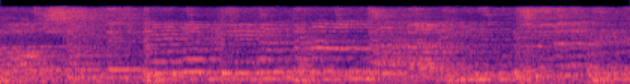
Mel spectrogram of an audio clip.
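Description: An a cappella vocal group singing in multi-part harmony, with a steady repeating beat over the sustained chords.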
